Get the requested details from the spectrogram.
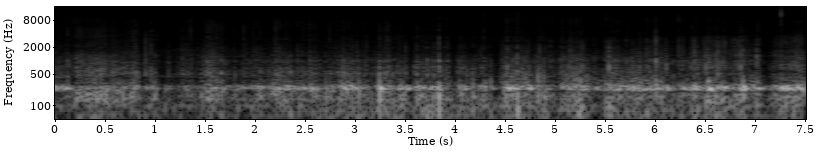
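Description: Long nails scratch a black foam windscreen over a microphone, producing a steady, muffled scratching and rustling close to the mic. A low, dull hum-like band runs underneath throughout, with brief louder scrapes standing out now and then.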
